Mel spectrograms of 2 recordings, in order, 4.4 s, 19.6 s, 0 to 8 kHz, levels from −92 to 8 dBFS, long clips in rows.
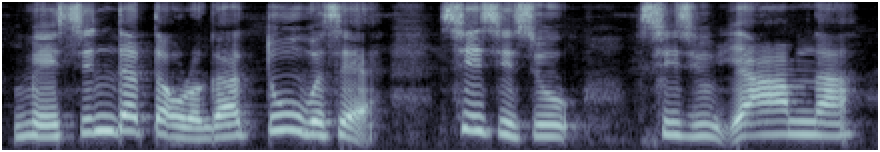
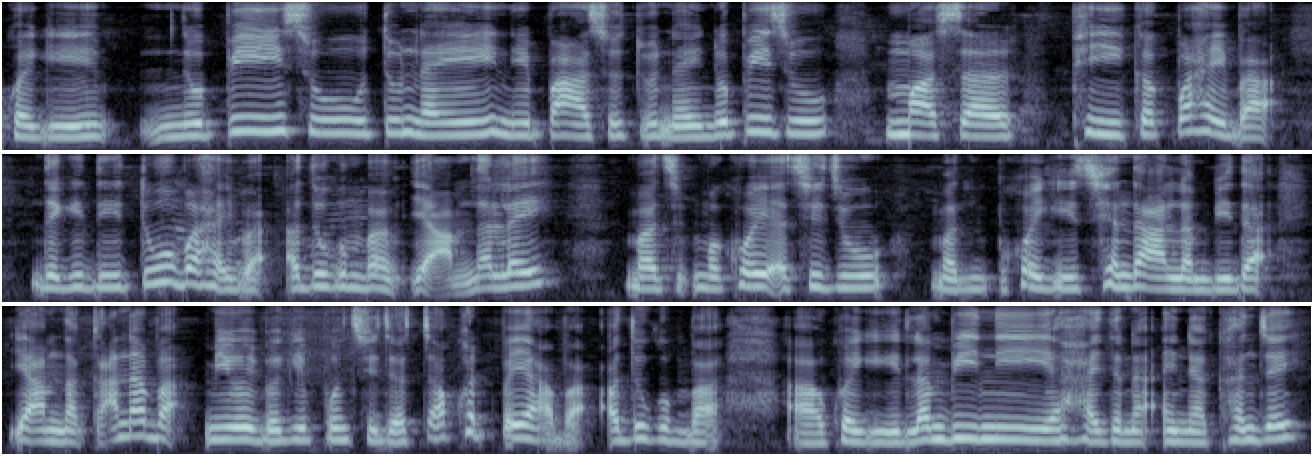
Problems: none marked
